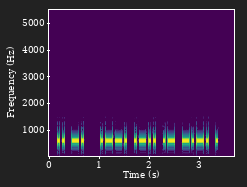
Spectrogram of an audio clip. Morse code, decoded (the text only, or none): IN PLACE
